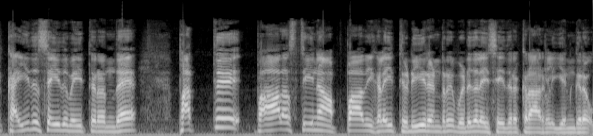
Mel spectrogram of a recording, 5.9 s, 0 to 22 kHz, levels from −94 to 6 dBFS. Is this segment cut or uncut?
uncut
